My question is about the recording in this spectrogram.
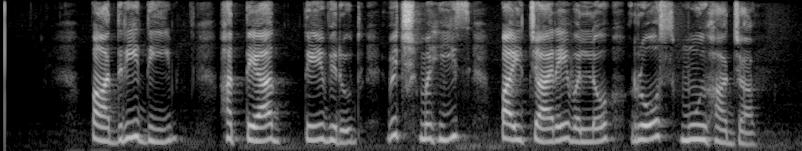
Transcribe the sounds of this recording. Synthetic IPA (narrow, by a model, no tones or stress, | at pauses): paːd̪ɾiːd̪iː | hət̪jaːd̪eʋɪɾʊd̪ʱ | ʋɪt͡ʃʰməɦiːspaːit͡ʃaːɾeʋəlːoːɾoːsmuːɦaːd͡ʒaː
